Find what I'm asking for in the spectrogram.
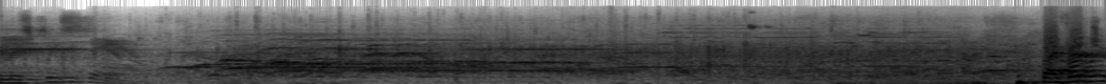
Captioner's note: cheering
